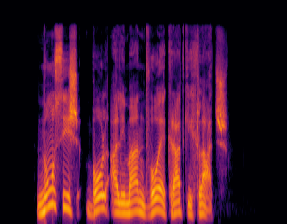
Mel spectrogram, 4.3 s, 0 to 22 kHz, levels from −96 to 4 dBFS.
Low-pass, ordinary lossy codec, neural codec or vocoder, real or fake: 14.4 kHz; none; none; real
